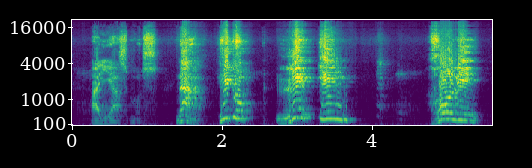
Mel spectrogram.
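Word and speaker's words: ἁγιασμός: Kadang orang bilang hagios. Hagiasmos. Tapi dalam pronunciation yang benar ialah ayasmos.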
